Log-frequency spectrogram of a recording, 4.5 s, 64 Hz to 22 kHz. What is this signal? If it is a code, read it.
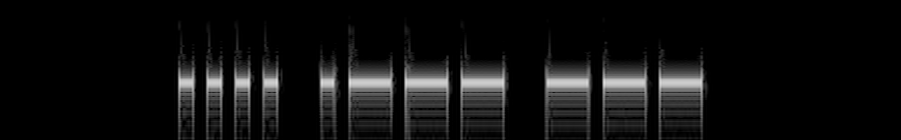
Morse code, heard as a keyed tone, about 17 wpm, 700 Hz. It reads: HJO
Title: USA Call Sign Postfixes - 3 Letters 17wpm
